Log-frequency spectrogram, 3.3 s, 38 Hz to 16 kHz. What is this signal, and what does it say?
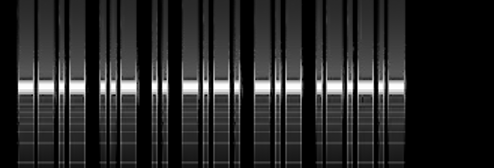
Morse code, heard as a keyed tone, about 34 wpm, 700 Hz. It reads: QUICK.
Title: Sentences from Top 500 Words 35wpm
